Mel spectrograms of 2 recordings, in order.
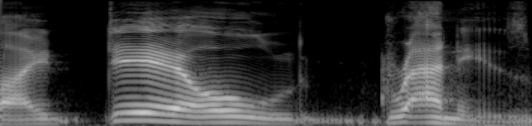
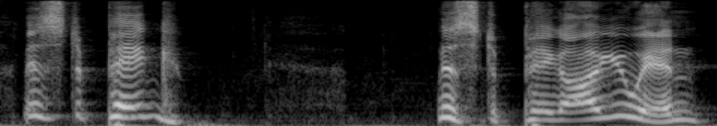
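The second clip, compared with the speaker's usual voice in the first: higher, sing-song call at the door; 6 semitones higher than usual. Acted. Wolf calls on the brick house pig, calling out. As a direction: call in to see who is home. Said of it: "I called".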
